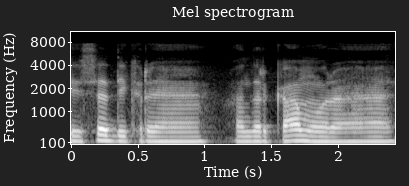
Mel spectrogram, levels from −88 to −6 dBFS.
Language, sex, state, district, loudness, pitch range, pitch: Hindi, male, Jharkhand, Garhwa, -18 LUFS, 135-145 Hz, 140 Hz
